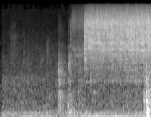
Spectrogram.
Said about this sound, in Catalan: obre i tanca l'aixeta, somrient.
